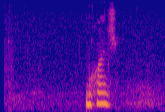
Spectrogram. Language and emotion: Russian, neutral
